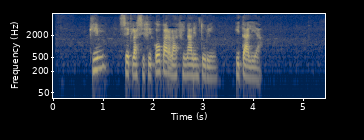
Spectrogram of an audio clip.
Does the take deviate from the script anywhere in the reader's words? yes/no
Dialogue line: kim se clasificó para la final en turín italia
no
